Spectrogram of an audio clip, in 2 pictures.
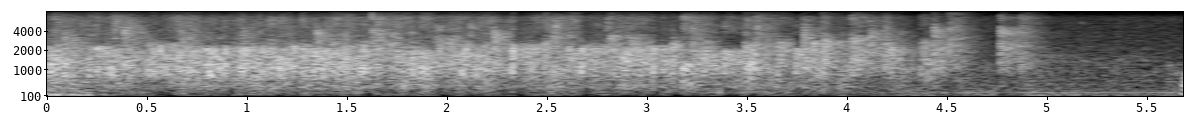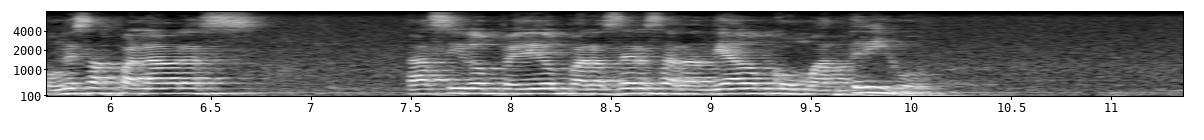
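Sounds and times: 
crowd applause: 0.0 - 5.0
speech: 5.8 - 6.8, 7.5 - 10.2.

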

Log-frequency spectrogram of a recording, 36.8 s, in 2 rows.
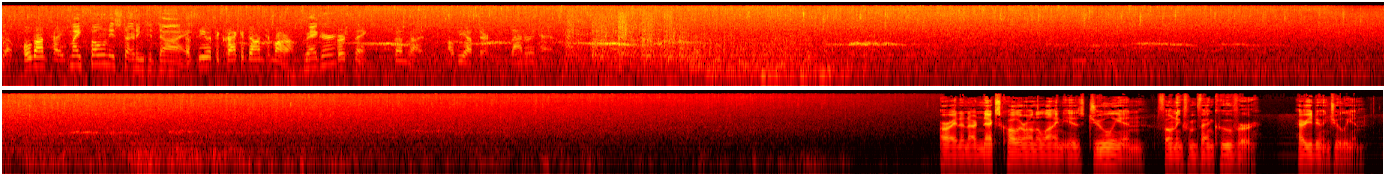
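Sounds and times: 
faint high chirps: 0.0 - 9.5
deep rumble of thunder: 0.0 - 26.4
steady rain: 0.0 - 32.5
speech: 0.1 - 8.1, 31.1 - 36.6.

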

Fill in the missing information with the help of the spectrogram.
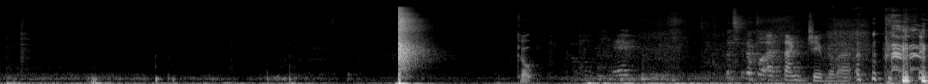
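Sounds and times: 
hand clap into microphone for syncing: 4.0 - 4.4
speech: 5.2 - 5.4, 7.5 - 9.2
laughter: 8.5 - 9.2.

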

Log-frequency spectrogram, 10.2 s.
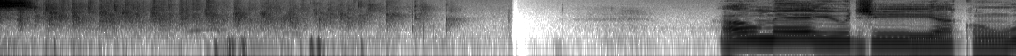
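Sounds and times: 
audience applause: 0.0 - 4.7
speech: 7.2 - 10.1.

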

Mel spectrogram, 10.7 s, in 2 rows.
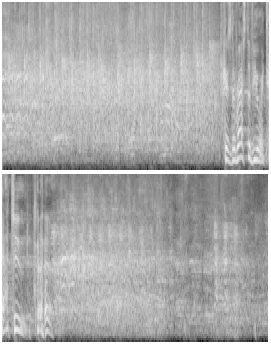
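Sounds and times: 
laughter: 0.0 - 1.2, 5.8 - 10.6
audience hand claps: 0.0 - 4.5
speech: 4.4 - 6.7.

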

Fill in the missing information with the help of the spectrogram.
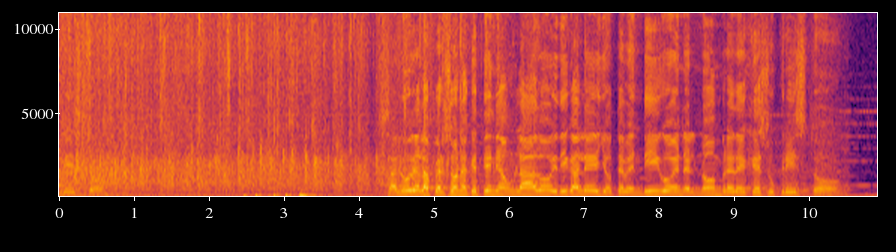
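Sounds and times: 
audience applause: 0.0 - 6.0
speech: 4.4 - 10.5.

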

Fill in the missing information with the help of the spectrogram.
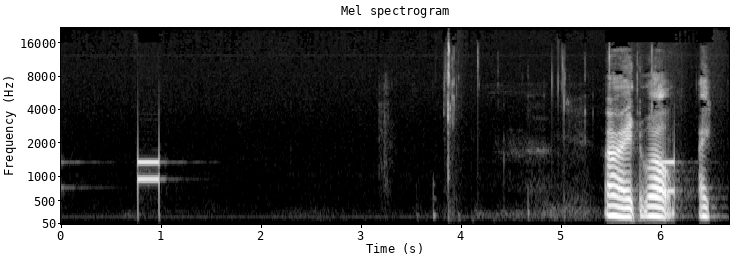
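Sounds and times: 
telephone keypad dialing tones: 0.8 - 1.1
speech: 5.5 - 6.6.

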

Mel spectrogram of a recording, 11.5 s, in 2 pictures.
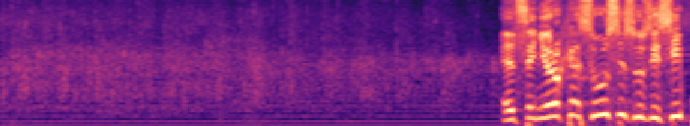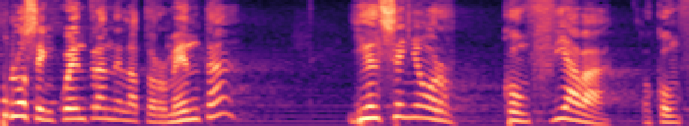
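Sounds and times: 
audience clapping: 0.0 - 4.7
low electrical hum: 0.0 - 11.4
speech: 4.2 - 7.8, 8.7 - 11.4.

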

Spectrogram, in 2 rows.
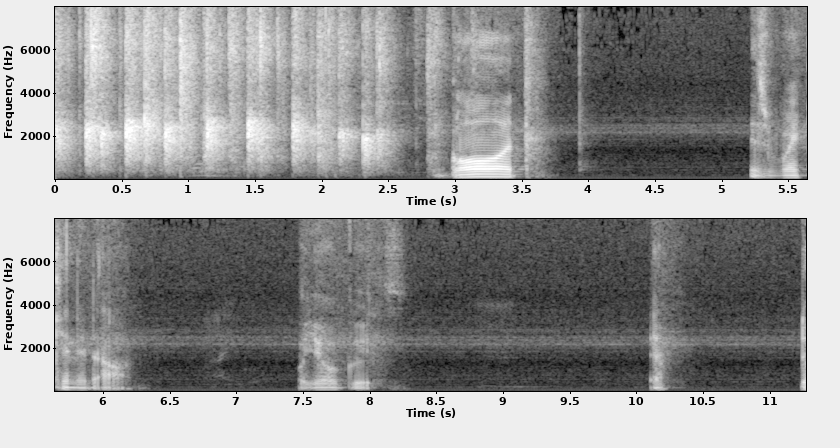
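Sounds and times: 
audience clapping: 0.0 - 3.7
speech: 3.0 - 3.7, 5.2 - 6.3, 7.5 - 8.1.

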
